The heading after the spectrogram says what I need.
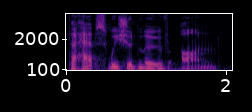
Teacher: This falling intonation makes it a more definite statement rather than a suggestion. · it is said in a firm way with a falling intonation at the end.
